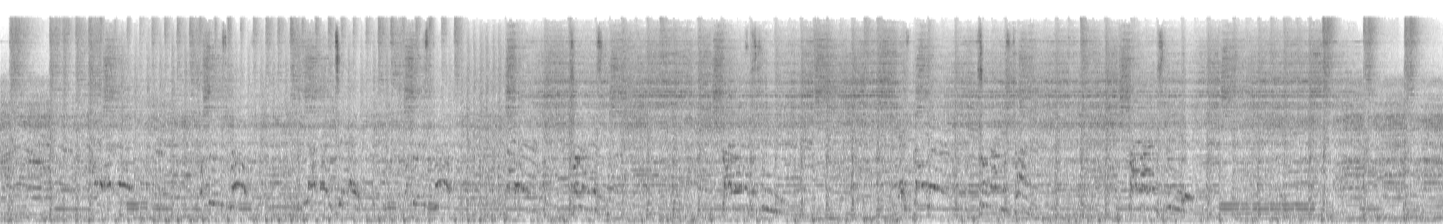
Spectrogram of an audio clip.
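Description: A punk rock band playing live: electric guitars and a drum kit with a lead vocal, loud and continuous.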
